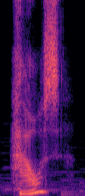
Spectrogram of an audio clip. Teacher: normalmente nos hace el sonido ao un diptongo donde abrimos mucho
